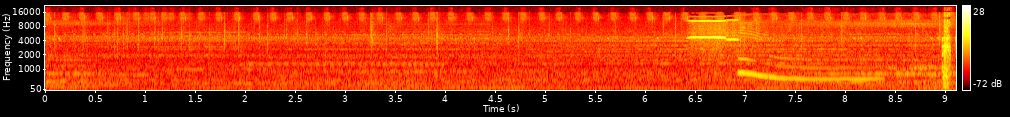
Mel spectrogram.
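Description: A dog in the video game Dragon Age Origins howls and whimpers, a rising, wavering cry emerging late over a steady ambient game background, moderately close and without talk.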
